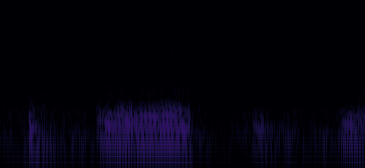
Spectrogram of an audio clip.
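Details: Cat sleeping in a person's lap: soft, low, buzzing snores with each breath, quiet against faint room noise; ordinary sleep snoring.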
